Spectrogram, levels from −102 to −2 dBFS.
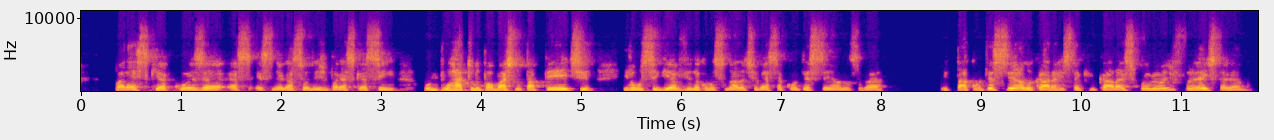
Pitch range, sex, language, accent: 155-205 Hz, male, Portuguese, Brazilian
